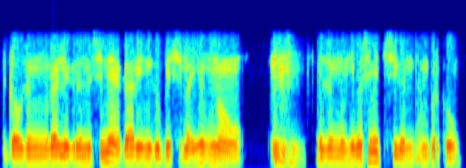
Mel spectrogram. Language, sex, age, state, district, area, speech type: Bodo, male, 18-30, Assam, Baksa, rural, conversation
